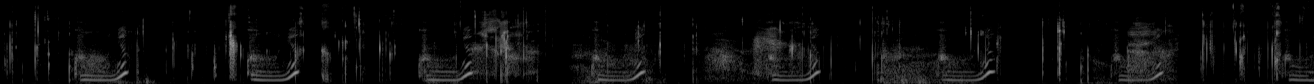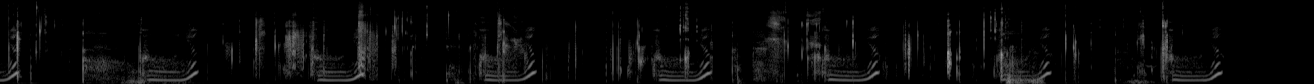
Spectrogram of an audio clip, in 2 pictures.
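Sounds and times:
ear licking: 0.0s - 25.2s
breathing: 4.9s - 7.8s, 8.8s - 9.6s, 14.0s - 14.7s, 24.3s - 24.6s.

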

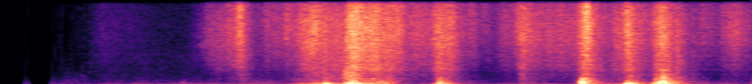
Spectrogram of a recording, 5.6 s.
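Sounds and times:
person drying own body with a towel after a bath: 1.7s - 5.2s.

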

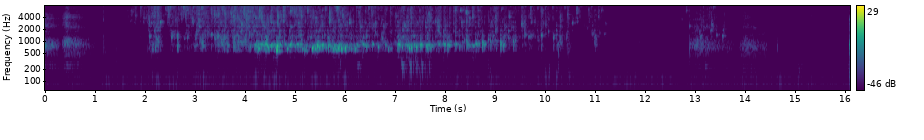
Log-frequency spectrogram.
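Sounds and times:
person urinating in a toilet: 1.6s - 11.4s, 12.7s - 13.8s.

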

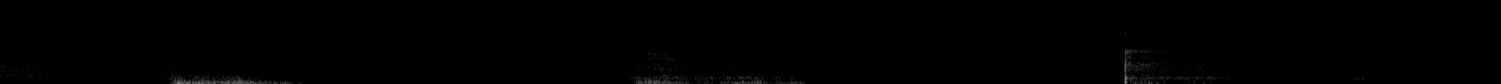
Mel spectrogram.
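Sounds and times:
ASMR breathing in the right ear: 0.0s - 0.7s, 1.7s - 2.9s, 6.3s - 8.1s, 11.3s - 12.4s, 13.5s - 14.0s.

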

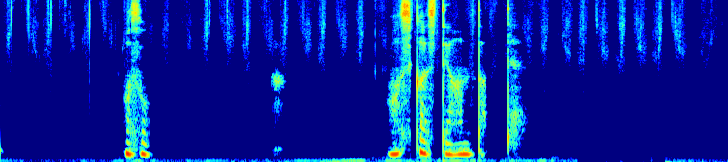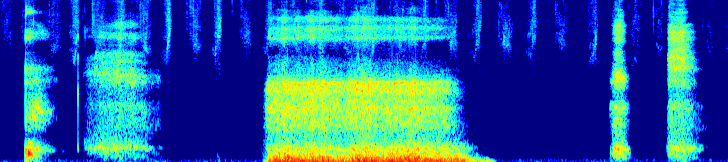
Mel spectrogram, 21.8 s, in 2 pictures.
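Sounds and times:
speech: 1.9s - 2.3s, 5.9s - 7.3s
breath blown into an ear: 14.9s - 18.3s.

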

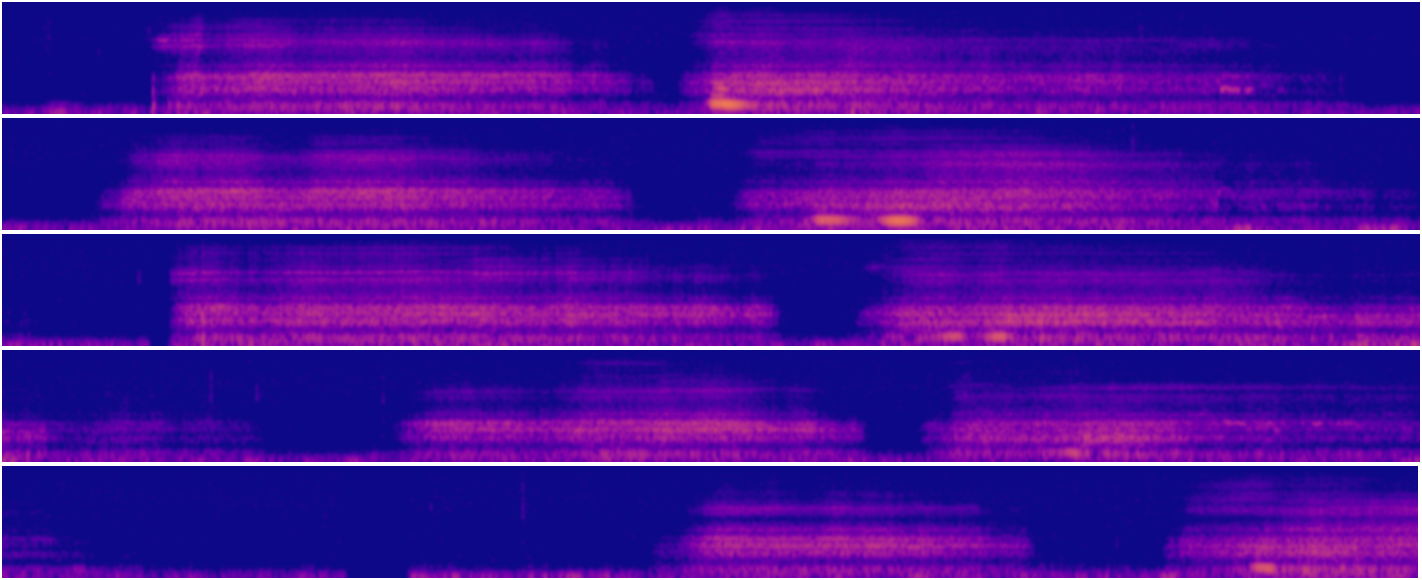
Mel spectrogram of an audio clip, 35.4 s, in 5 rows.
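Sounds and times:
sleep breathing recorded with binaural microphone: 0.8s - 6.4s, 7.6s - 13.9s, 15.0s - 22.4s, 23.3s - 28.7s, 31.8s - 33.5s, 34.2s - 35.4s.

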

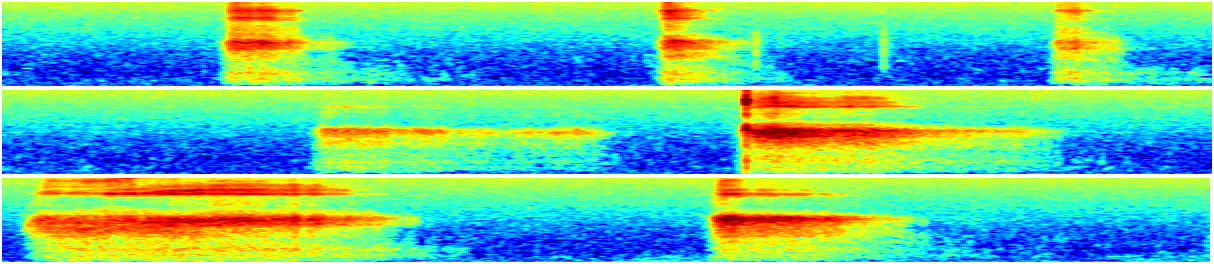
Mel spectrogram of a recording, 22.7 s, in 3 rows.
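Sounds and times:
breathing and sleep breathing: 1.4s - 2.4s, 6.5s - 7.5s, 9.5s - 11.5s, 12.2s - 14.3s, 15.3s - 17.8s, 19.5s - 21.1s.

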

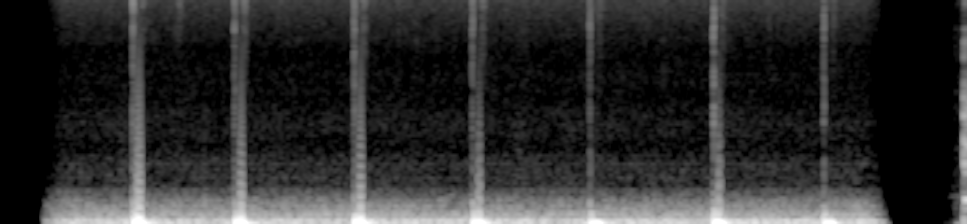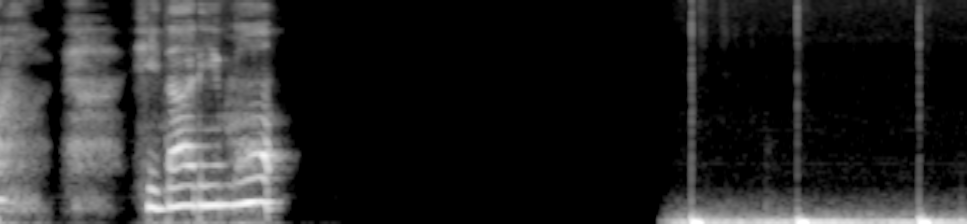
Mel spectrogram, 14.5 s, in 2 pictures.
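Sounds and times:
clasped hands tapping on shoulders: 2.7s - 3.0s, 3.6s - 4.8s, 5.4s - 6.5s
speech: 8.4s - 9.4s.

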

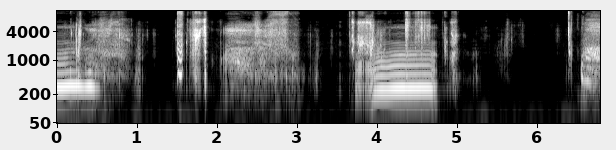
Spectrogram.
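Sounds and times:
ASMR kissing and deep kissing sounds: 0.2s - 0.6s, 1.5s - 3.1s, 3.7s - 5.1s, 6.4s - 6.7s.

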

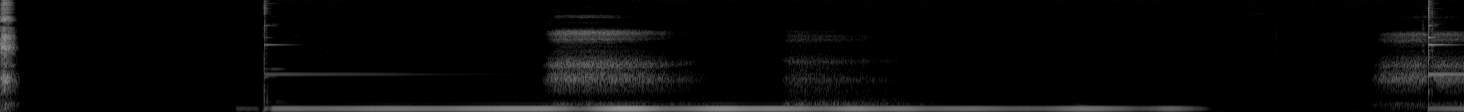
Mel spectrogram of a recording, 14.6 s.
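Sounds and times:
tuning fork ringing in the right channel: 2.4s - 12.1s, 14.3s - 14.6s.

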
